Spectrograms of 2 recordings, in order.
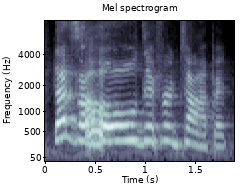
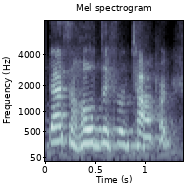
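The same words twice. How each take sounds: First: "whole" stressed, higher and louder; emphatic repeat. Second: Said in the usual way. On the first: Real, not acted. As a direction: lean hard and long on "whole".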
